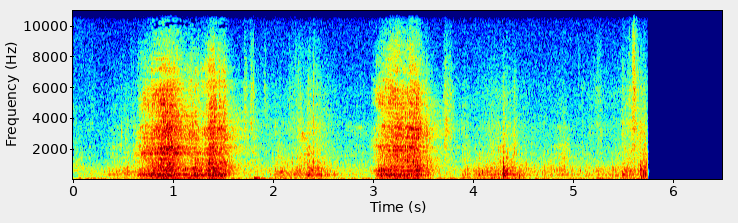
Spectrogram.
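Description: Two loud karate kiai shouts, the first about a second long near the start, the second shorter about three seconds in, with a short sharp click a second later. The sound cuts off suddenly just before the end.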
